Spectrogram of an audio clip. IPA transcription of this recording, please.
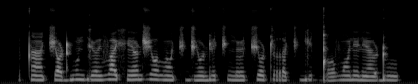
t ã t͡ʃ ɒ ɖ ɡ ũ ɡʲ ɔ ɪ̯ v a xʲ ã ɖ ʒ ɔ ð ɔ̃ t͡ʃ d͡ʒ õ ɖ e t͡ʃ ŋ ø t͡ʃ o ʈ r ɒ t͡ʃ ɡʲ ø ɡ͡ǃ ɔ v ɔ̃ ɾʲ ã ɾʲ ã ʊ̯ ɖ u

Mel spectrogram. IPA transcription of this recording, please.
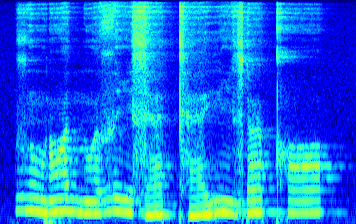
ð ũ˥˧ ɾ ɔ̃˥ ə̯ n ũ˧ ə̯ ð i˥˧ z ɛ˩˧ tʰ ɛ˩˧ j ĩ˥˧ z ɾ œ˥ kʰ ɔ˥

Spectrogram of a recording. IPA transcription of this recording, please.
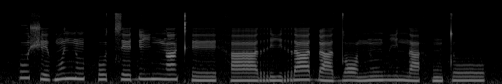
ʊ˦ ʃ e˨ ɡʷ ĩ˦ n ũ˦ h o˦ t͡s e˦ ɗ i˦ ŋ ã˦ kʰ eː˨ h aː˨ r i˨ r a˦ ɗ a˨ d ɔ˦˨ n ũ˦ β i˦ n a˨ h ũ˨ t oː˦

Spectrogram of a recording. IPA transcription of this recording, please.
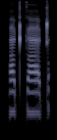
æ ʈ k æ ʈ

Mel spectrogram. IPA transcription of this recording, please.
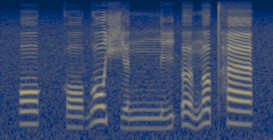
ɔ˦ kː ɔ˨ ɡ ɔ˦ ç ɪ˨ nː i˨˦ ʔ ə˦˨ n̪ ʌ˦ t̪ʰ æ˦

